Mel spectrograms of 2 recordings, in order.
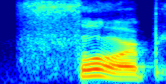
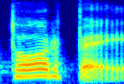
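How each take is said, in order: First: The name is said with its English sound. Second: The name is said with a Spanish sound. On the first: This is the real name. The speaker calls it right. "Me llamo [name], Thorpe y no Torpe" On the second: In Spanish this means stupid. The speaker calls it wrong. "they would pronounce it Torpe"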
